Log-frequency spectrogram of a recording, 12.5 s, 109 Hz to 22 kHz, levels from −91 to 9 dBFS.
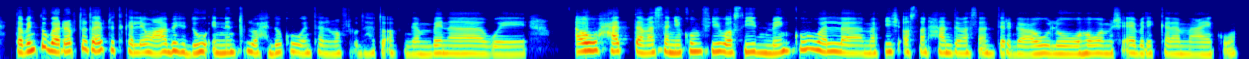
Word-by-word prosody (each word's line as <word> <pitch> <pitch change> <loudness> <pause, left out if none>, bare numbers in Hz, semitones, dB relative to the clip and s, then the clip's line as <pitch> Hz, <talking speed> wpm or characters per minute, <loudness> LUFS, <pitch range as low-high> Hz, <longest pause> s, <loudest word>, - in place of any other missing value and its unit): طَب 205 +1 +4
أنتم 275 +7 +6
جربتم 225 +5 +5
طيب 255 0 +4
تتكلموا 210 -5 -2
معاه 190 +3 +2
بهدوء، 215 -2 +1
إن 195 0 0
أنتم 210 +3 -2
لوحدكم 200 +2 -3
وأنت 195 0 -5
المفروض 185 0 -9
هتُقف 190 0 -7
جنبنا 185 +1 -3
و 170 0 -6 0.5
أو 240 +2 +9
حتى 225 -3 +2
مثلًا 205 +1 0
يكون 225 +2 +1
في 225 0 0
وسيط 210 +1 +1
بينكم؟ 220 +7 0
والّا 220 -8 +2
ما 185 0 -5
فيش 220 +3 -4
أصلًا 200 0 -6
حدّ 195 -1 -3
مثلًا 190 0 -5
ترجعوا 180 0 -2
له، 180 0 -2
وهو 185 +2 0
مش 185 +1 -7
قابل 185 -2 -3
الكلام 180 -1 -6
معاكم؟ 170 +1 -7
195 Hz, 170 wpm, -22 LUFS, 185-220 Hz, 0.5 s, أو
